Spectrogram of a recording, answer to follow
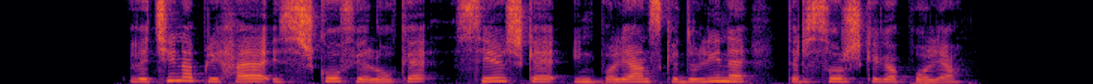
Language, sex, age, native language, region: Slovenian, female, 18-29, Slovenian, Savinja region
